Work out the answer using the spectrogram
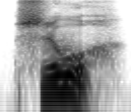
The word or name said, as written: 失误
